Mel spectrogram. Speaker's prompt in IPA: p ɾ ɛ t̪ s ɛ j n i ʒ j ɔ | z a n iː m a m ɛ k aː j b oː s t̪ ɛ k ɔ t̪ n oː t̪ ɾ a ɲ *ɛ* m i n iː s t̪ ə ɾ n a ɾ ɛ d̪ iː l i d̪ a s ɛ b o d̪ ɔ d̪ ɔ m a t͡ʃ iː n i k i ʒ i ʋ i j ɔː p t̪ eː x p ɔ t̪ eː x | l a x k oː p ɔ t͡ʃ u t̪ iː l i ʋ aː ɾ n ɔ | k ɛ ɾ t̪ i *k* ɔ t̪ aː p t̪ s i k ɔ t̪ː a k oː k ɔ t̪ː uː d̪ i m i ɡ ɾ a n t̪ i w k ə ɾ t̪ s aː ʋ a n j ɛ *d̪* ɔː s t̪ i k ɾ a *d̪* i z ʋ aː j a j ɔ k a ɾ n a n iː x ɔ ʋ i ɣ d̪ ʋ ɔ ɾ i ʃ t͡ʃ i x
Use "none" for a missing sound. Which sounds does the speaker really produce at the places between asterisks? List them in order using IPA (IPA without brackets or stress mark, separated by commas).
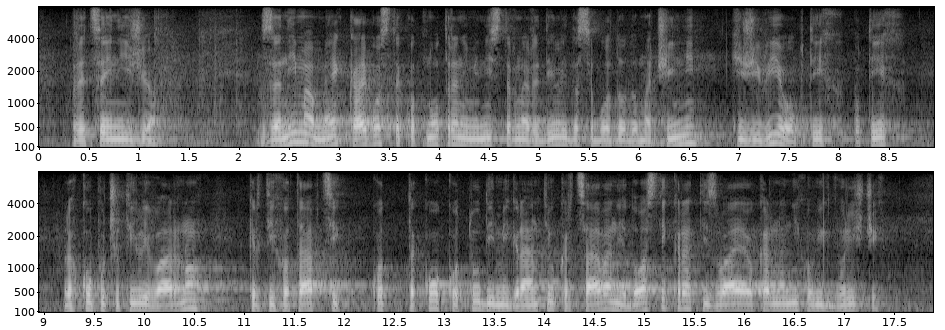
i, x, d̪, t̪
